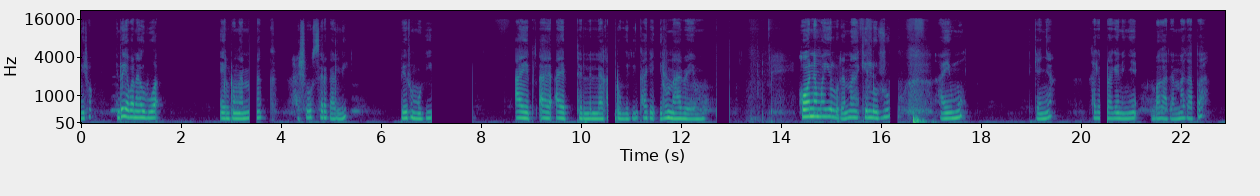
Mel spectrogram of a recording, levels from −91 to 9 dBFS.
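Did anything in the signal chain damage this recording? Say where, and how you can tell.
Yes, at the wireless playback stage. The speech cuts to clean silence at 3.36, 7.01 (for 0.83 s), 10.54, 12.72, 16.18 and 20.38 s, mostly for 0.15 to 0.26 s, then resumes. This is likely a Bluetooth stall: the headphone buffer ran dry while delayed packets were resent.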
